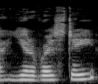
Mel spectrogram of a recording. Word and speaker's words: university: Ví dụ như a university or uniform. Bởi vì ở đây chữ u không có đọc thành âm u.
